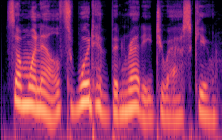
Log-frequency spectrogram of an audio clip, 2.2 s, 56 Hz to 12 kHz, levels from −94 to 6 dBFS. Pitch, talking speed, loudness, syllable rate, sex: 175 Hz, 270 wpm, -18 LUFS, 6.1 syllables/s, female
